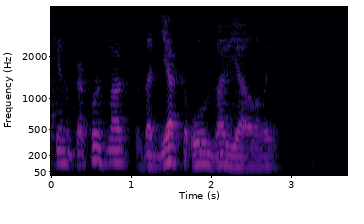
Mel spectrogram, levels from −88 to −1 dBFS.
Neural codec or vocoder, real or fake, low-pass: codec, 24 kHz, 0.9 kbps, DualCodec; fake; 3.6 kHz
